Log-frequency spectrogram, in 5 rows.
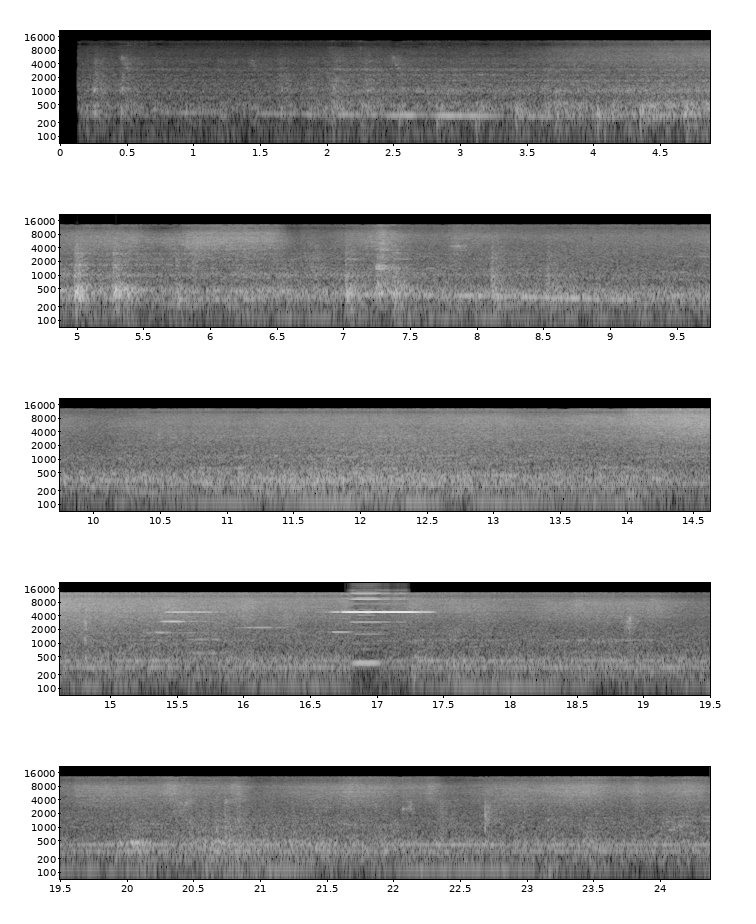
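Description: JR East 205 series electric train pulling in and stopping at a platform: a few wheel clicks and a whine that falls in pitch as it slows, then a steady low hum while it stands. A brief loud burst stands out about two-thirds of the way through.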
